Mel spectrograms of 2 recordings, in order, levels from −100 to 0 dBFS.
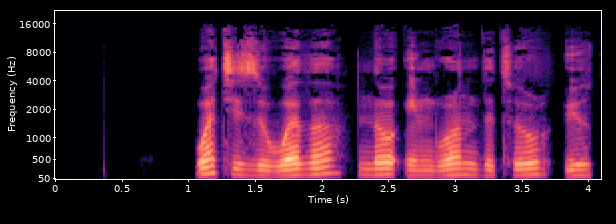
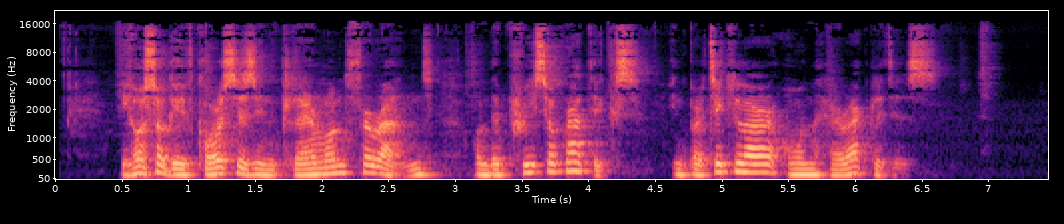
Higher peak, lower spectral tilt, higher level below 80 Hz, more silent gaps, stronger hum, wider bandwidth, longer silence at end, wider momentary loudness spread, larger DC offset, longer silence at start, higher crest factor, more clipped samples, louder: about the same, 0 dBFS vs -2 dBFS; second, -3.5 dB/octave vs -5 dB/octave; second, -62 dBFS vs -54 dBFS; neither; neither; about the same, 15 kHz vs 16.5 kHz; second, 0.1 s vs 0.85 s; about the same, 11 LU vs 11 LU; neither; first, 1.05 s vs 0.5 s; first, 20 dB vs 14 dB; neither; second, -20 LUFS vs -17 LUFS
